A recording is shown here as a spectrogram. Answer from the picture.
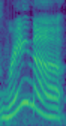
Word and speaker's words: Ranna: because it came up the game never said how Ranna is pronounced and I pronounce it as Raina oh oh I see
